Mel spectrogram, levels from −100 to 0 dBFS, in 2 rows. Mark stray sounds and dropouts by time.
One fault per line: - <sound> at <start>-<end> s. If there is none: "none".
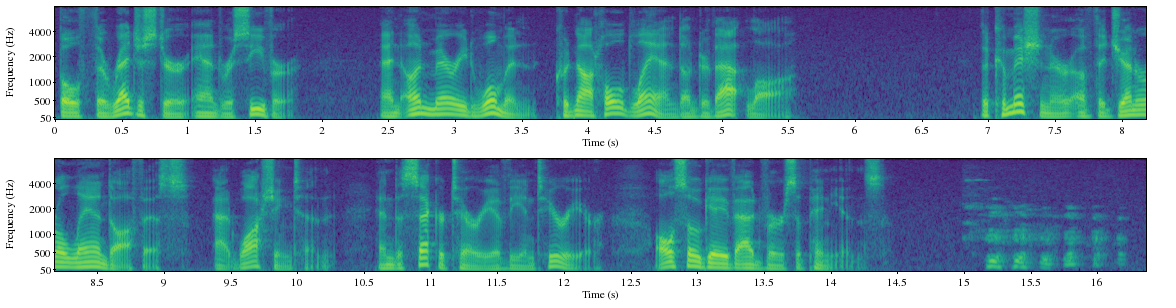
- laugh at 15.0-16.2 s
